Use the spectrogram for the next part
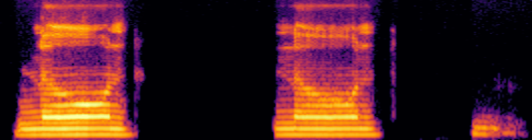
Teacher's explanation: জিহ্বার আগা উপরের পাটির দাঁতের মাড়ির গোড়া থেকে একটু উপরে লাগিয়ে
